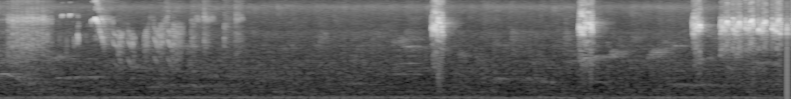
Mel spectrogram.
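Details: Male Javan cochoa in full song with scarlet minivet imitations and rough chatter: scratchy high twittering at first, then isolated sharp piercing chips at intervals, ending in a fast high rattle, steady low hum beneath.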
